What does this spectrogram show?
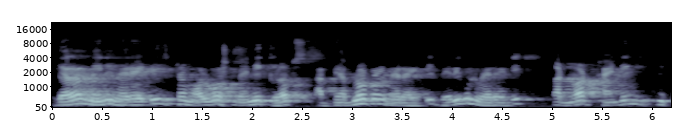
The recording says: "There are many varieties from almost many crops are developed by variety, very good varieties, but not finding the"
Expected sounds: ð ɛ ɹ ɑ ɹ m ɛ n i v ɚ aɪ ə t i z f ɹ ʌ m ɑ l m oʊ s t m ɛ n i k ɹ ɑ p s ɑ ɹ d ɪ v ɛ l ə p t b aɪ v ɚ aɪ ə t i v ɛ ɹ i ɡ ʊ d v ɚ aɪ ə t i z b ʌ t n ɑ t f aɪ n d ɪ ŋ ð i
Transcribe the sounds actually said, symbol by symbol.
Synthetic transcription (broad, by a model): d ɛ ɹ ɑ ɹ m ɛ n i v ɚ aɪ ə t i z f ɹ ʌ m ɑ l m oʊ s t m ɛ n i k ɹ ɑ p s ɑ ɹ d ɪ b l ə t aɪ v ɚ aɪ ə t i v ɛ ɹ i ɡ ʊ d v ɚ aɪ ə t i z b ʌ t n ɑ t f aɪ n d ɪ ŋ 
